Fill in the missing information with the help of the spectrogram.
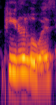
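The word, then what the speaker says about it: Pieper Lewis: So, Iowa teen, her name is pronounced Peter Lewis, a 17-year-old human trafficking victim, has been sentenced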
